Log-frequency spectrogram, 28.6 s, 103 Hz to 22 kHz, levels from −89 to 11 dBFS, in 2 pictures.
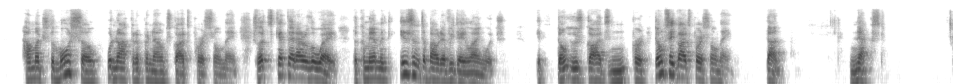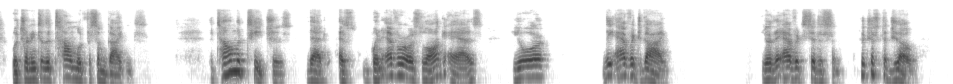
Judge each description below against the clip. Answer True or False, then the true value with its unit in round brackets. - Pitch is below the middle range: False (145 Hz)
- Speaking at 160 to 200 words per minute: False (140 wpm)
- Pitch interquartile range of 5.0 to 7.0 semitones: True (5.6 semitones)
